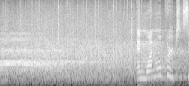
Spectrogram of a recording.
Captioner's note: applause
